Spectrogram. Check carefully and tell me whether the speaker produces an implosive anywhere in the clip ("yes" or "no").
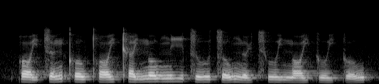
no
